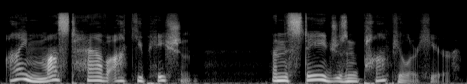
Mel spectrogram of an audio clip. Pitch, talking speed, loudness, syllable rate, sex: 150 Hz, 130 wpm, -21 LUFS, 4.5 syllables/s, male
